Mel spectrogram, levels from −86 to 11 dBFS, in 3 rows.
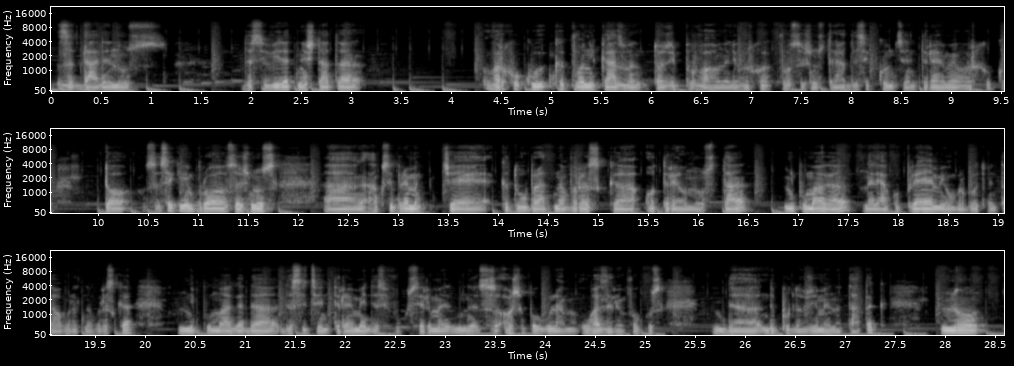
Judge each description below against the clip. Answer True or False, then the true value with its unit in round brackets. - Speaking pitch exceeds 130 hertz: False (105 Hz)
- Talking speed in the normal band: True (140 wpm)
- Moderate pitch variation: False (2.0 semitones)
